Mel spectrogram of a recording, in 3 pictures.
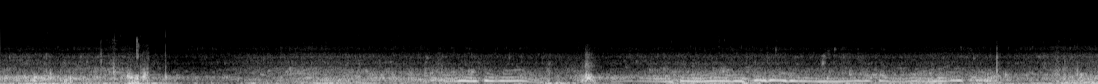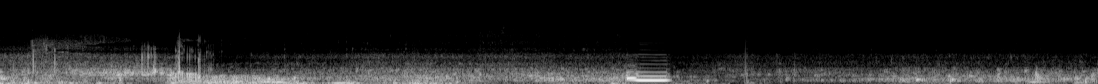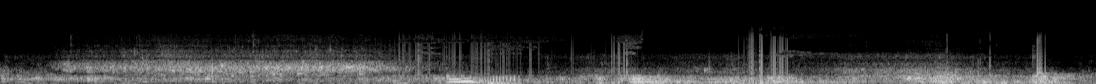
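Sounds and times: muffled underwater rumbling: 0:00.0 - 0:32.9
wavering low hum: 0:04.2 - 0:11.1.

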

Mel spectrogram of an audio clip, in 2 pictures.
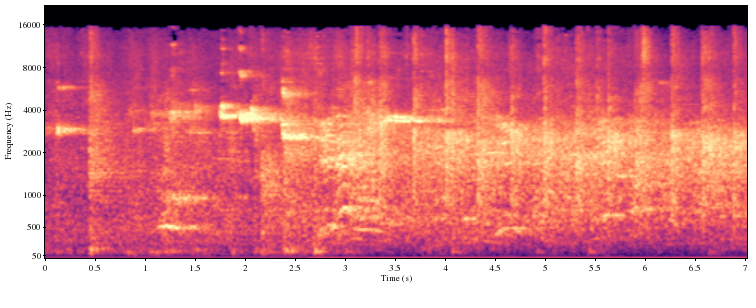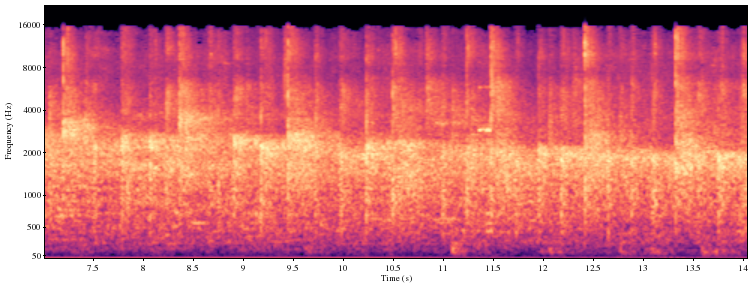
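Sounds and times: crowd applauding: 0:02.8 - 0:14.0.

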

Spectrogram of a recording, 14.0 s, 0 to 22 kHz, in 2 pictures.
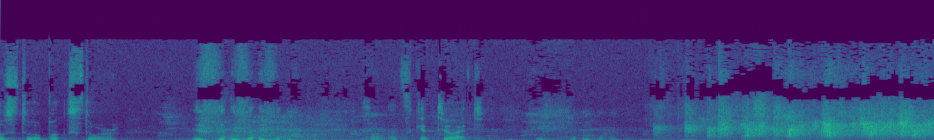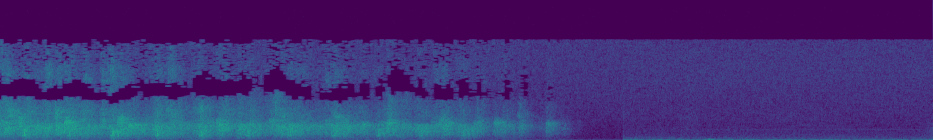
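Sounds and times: audience applauding: 0:04.8 - 0:11.4.

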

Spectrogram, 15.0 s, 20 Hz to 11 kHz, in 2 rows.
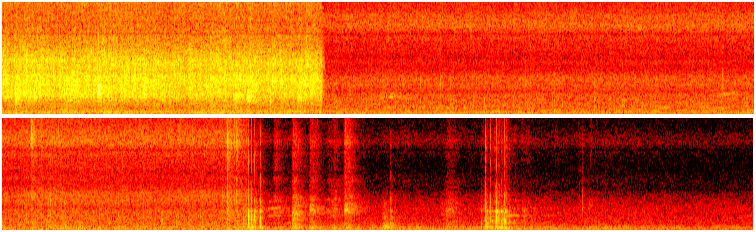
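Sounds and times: bananas sizzling in hot oil: 0:00.0 - 0:10.0.

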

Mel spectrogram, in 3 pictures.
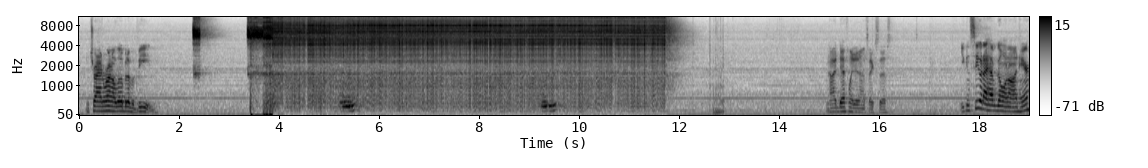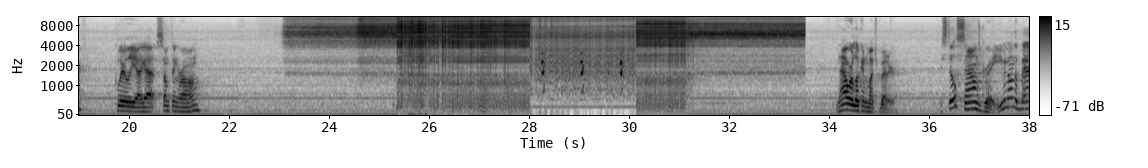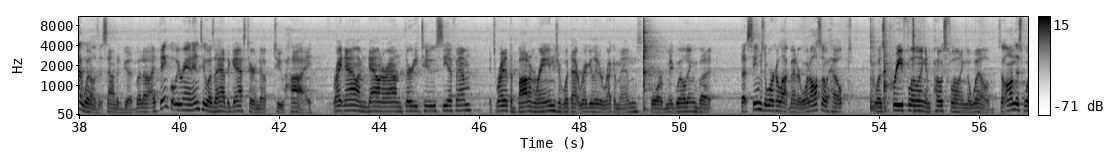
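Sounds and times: welding arc crackling: 0:03.4 - 0:12.4, 0:23.0 - 0:33.6.

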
